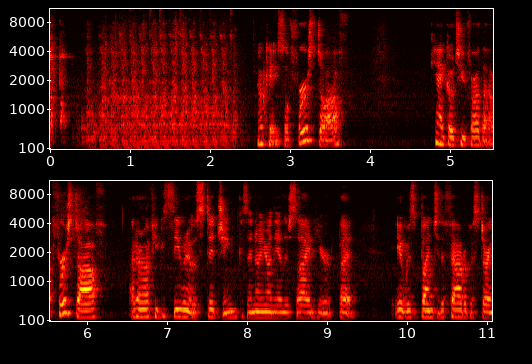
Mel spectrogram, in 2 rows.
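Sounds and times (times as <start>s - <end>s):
sewing machine running: 0.4s - 2.4s.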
